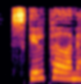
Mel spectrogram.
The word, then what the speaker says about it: skildpadderne: Skildpadderne. Double D is the fricative.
